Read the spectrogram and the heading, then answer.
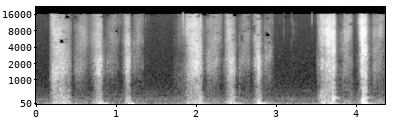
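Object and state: Orange shaved ice scraped in a plastic cup.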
